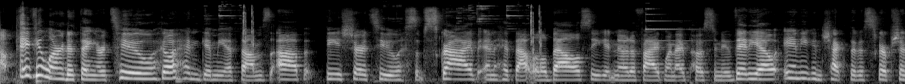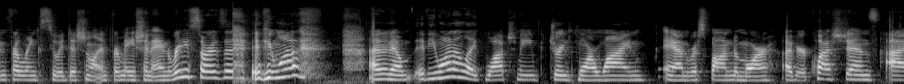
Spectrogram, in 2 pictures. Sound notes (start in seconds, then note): 2.0 bell dings; 6.4 bell dings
